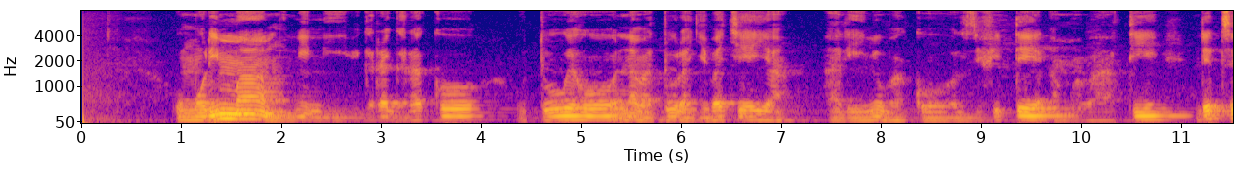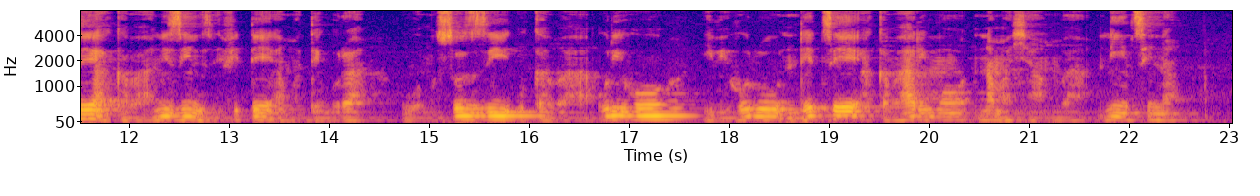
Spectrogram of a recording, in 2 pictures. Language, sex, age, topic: Kinyarwanda, female, 18-24, agriculture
